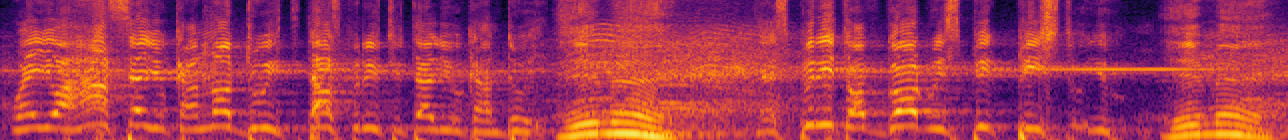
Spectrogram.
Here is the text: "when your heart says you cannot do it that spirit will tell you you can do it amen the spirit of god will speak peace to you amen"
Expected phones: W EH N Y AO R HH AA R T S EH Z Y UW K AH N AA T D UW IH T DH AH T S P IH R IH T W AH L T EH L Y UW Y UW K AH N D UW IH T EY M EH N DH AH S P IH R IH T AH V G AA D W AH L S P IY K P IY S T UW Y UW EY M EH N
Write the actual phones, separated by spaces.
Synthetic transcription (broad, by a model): W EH N Y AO HH AA T S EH Y UW K AH N AA T D UW IH T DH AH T S P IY R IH T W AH T EH L Y UW Y UW K AH N D UW IH T EY M EH N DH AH S P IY R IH T AH V G AA D W AH L S P IY K P IY S T UW Y UW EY M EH N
